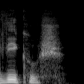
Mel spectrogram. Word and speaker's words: Vicus: I picked Hungarian because Vicus said correctly would be Vikus, and that's a Hungarian pronunciation for that series of letters. It's not a Hungarian name. Vicus is entirely a fictional invention of mine, but I did model it after certain vocal styles kind of thing.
